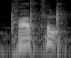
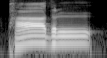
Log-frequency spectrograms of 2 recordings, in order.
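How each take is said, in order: First: The second syllable starts with a t sound. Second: The second syllable starts with a d sound. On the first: The speaker calls it right. "일 번 선택지는 바틀" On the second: The speaker calls it wrong. "바들도 아니고"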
